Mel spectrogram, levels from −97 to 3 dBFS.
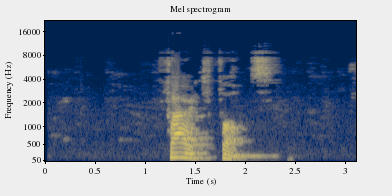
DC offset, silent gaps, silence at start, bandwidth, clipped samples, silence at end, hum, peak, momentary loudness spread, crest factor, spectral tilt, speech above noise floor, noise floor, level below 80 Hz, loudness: under 0.1%; none; 1.2 s; 9.6 kHz; under 0.1%; 0.8 s; none; -2 dBFS; 9 LU; 20 dB; -4.5 dB/octave; 45 dB; -63 dBFS; -58 dBFS; -18 LUFS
